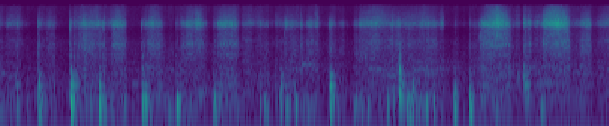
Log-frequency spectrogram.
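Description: Hands patting, pressing and rubbing kinetic sand into a ball: a string of irregular soft thumps with scratchy rustling in between.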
